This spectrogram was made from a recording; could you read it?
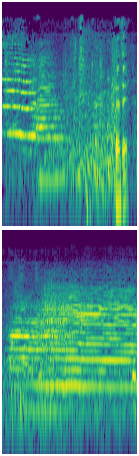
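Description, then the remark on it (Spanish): A door creaks in two long, groaning, tonal squeals that sound almost like an animal's bleat, with a brief spoken word between them. “Pero este, la puerta que hace ruido es efímera.”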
